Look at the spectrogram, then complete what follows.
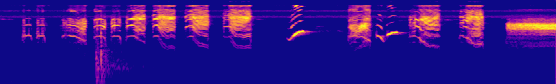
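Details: Young forest sirtu, a lure sound: rapid harsh buzzy calls and sharp upslurred whistles in a lively series, with a knock early on and a steady buzz at the end.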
